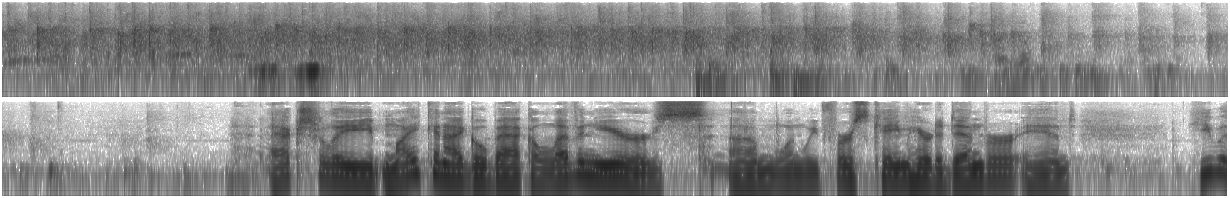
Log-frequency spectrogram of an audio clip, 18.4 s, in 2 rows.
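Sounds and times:
crowd voices: 0.0 - 2.8
audience applause welcoming a guest speaker: 0.0 - 9.6
speech: 2.0 - 2.6, 11.4 - 17.5, 18.2 - 18.3.

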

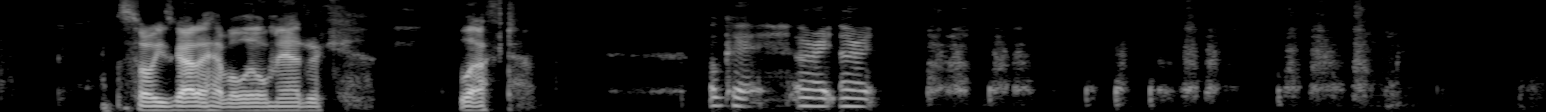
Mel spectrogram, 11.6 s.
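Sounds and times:
speech: 0.9 - 2.7, 3.4 - 4.0, 5.3 - 6.6
pen scribbling while notes are written down: 6.9 - 10.6.

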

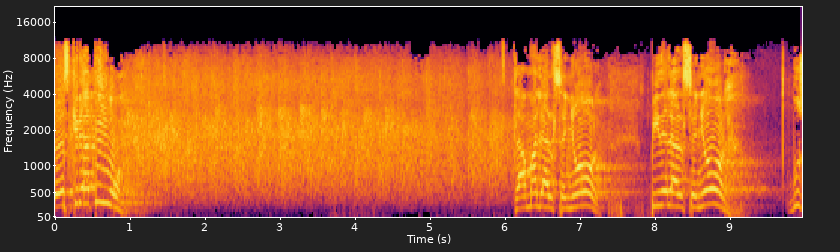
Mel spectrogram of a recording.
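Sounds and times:
speech: 0.1 - 1.2, 6.1 - 9.2, 9.8 - 9.9
audience applauding: 0.5 - 7.2.

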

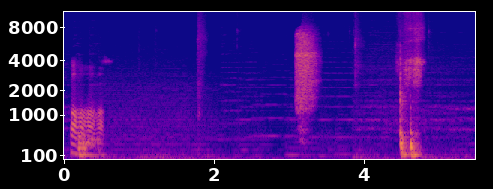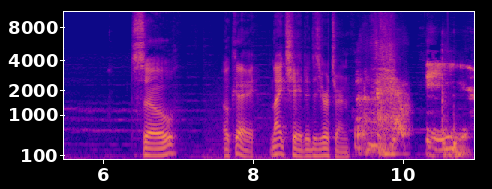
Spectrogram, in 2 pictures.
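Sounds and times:
speech: 0.1 - 0.7, 6.5 - 10.9
sneeze: 9.4 - 10.2.

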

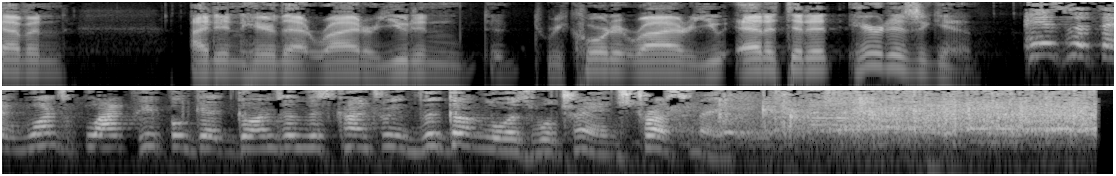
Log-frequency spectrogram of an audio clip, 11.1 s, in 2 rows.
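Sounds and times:
speech: 0.0 - 4.9, 5.6 - 9.8
audience clapping in played recording: 8.8 - 11.1.

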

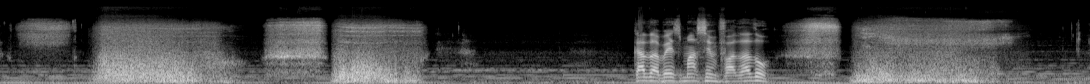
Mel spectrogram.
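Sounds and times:
wolf blowing hard at a house: 0.4 - 4.4, 8.0 - 10.3
speech: 6.4 - 8.2.

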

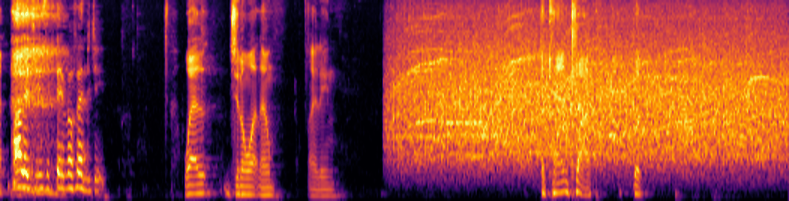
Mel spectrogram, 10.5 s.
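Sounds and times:
speech: 0.0 - 1.5, 2.4 - 5.2, 7.2 - 8.7
hand clapping: 5.1 - 10.5.

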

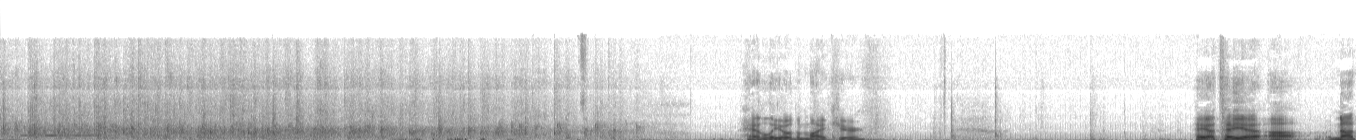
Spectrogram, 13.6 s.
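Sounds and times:
congregation applauding to welcome a speaker at a church gathering: 0.0 - 6.9
speech: 7.5 - 8.8, 12.0 - 13.5.

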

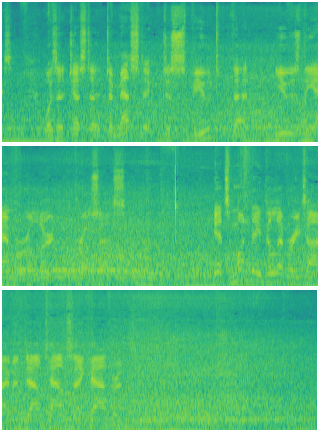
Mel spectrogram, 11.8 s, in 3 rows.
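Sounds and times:
utility truck driving past: 0.0 - 11.8
speech: 0.6 - 9.9.

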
